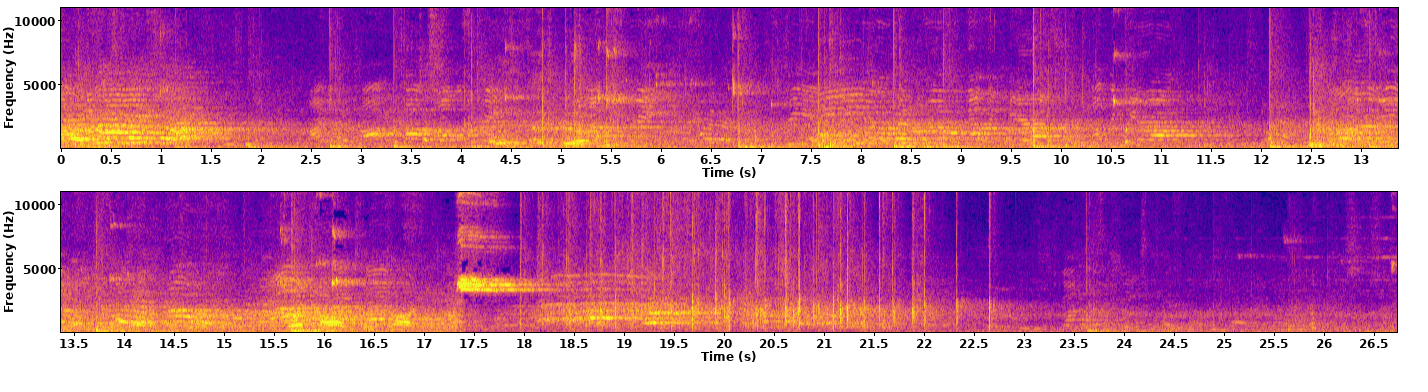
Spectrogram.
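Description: Basketball game in a gym: talking and shouting from spectators and players, with a basketball bouncing on the hardwood court. There is a brief high-pitched tone about seventeen seconds in, and the voices drop near the end, leaving single bounces.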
